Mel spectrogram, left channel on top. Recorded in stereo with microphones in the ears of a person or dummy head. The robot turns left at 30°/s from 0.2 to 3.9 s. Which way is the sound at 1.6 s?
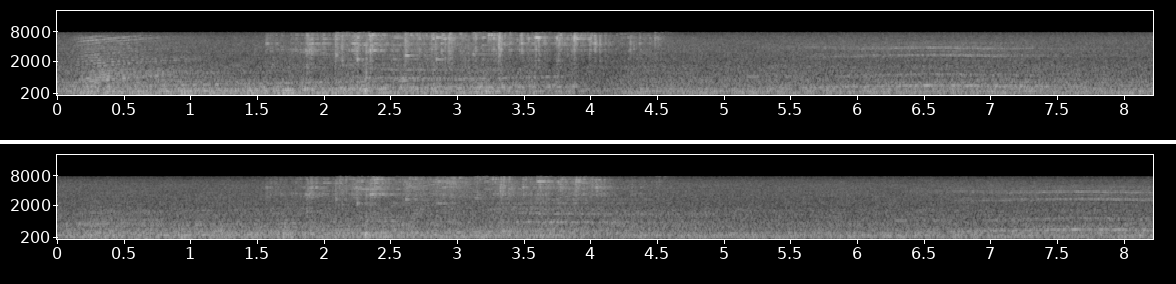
15° left (ahead or behind).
